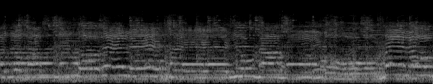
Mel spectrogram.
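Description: Regional folk music with singing and plucked string instruments, a melody that keeps rising and falling at a steady level.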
